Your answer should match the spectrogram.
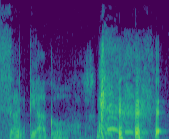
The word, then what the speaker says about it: Santiago: oh I'm sorry Santiago no you got to say it like this Santiago okay man how you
